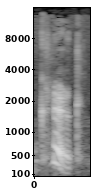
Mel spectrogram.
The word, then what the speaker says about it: clerk: 不一样，在英式发音里边，这个 er 不规则发音，发成 r 读成 clock，clock，办公室的文员，在美国读成 clerk，就是售货员的意思。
